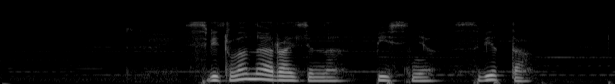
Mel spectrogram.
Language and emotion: Russian, neutral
